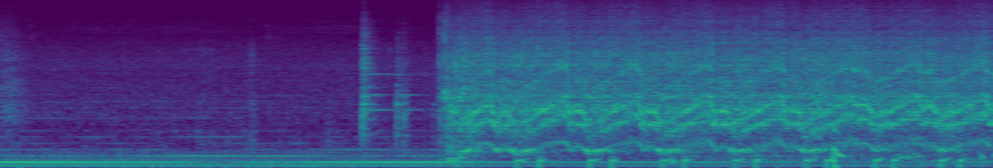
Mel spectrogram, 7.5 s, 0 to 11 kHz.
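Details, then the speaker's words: John Deere 650 subcompact tractor, two-cylinder Yanmar diesel, sat about 15 years. Oil poured into the cylinders to raise compression, then 80W90, yet steady cranking never fires. Lots of smoke and excessive blow-by; engine judged worn out. Crank, no start. "I don't know this engine is uh not looking too hot right now all right I just tried again with aw9 look at all the smoke coming out of the Eng this thing's shot"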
